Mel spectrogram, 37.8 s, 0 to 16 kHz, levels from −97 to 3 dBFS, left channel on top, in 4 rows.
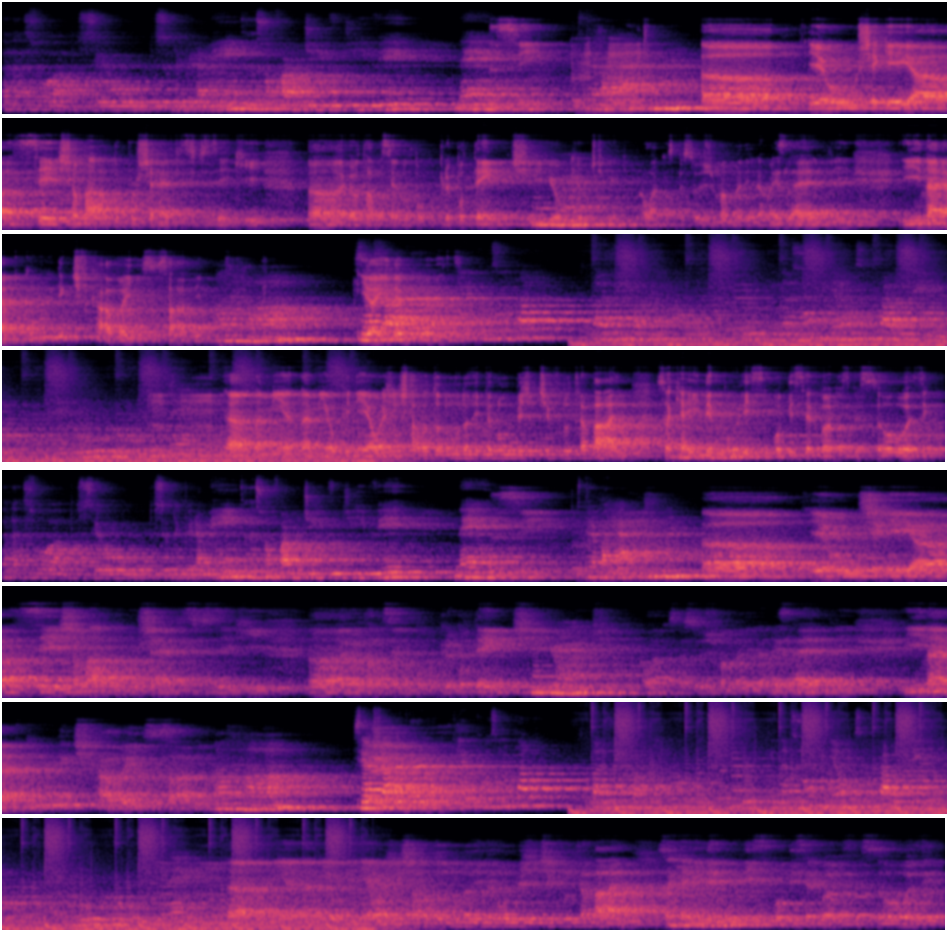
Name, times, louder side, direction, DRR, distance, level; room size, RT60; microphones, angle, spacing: voice 1, 0.0-4.0 4.5-5.1 5.8-6.8 14.7-15.3 21.0-21.8 22.4-24.3 24.8-25.8 26.3-28.4 28.8-30.5 35.0-35.6, right 1 dB, 85° right, -4 dB, 0.7 m, -35 dB
voice 2, 4.9-6.5 7.0-20.9 22.4-23.3 29.8-37.6, left 3 dB, 65° left, 2 dB, 0.4 m, -35 dB
sound 1, 24.6-32.2, right 3 dB, 50° right, 0.3 m, -40 dB
3.2 x 3.0 x 4.3 m, 2.9 s
head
